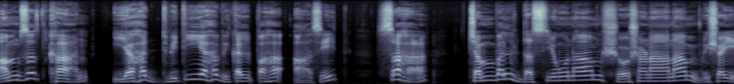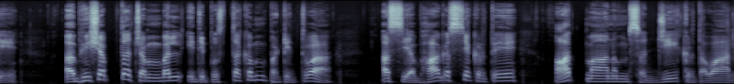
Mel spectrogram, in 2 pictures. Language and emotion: Sanskrit, neutral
